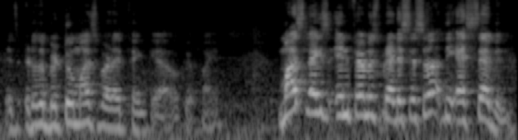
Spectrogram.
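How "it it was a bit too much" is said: usual speaking voice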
